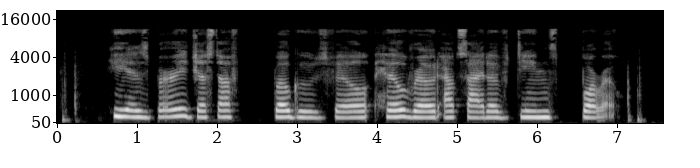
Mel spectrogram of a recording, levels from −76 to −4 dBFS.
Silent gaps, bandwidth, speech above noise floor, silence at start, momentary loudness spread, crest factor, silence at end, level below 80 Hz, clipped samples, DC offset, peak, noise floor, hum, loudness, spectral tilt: none; 11.5 kHz; 27 dB; 0.05 s; 8 LU; 14 dB; 0.25 s; -64 dBFS; under 0.1%; under 0.1%; -6 dBFS; -47 dBFS; none; -20 LUFS; -5 dB/octave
